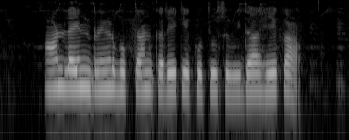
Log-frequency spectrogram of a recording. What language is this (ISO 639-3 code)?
hne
